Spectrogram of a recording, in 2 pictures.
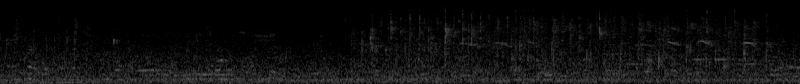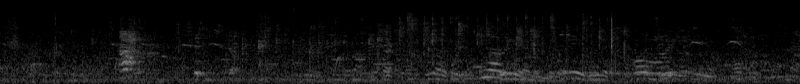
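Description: Swans dabble and splash softly in the water.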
